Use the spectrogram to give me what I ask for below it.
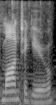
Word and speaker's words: Montague: Like so I assumed that it was gonna be pronounced like his name was like I'll make up the first name, Henry Montague. But then when he came in and he checked in, he's like, "Oh, Montag?"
